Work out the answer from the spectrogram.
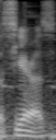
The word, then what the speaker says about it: Sierra: When we went down to like this closer to the Siena Nevadas, is that how you say it? Oh, Sierras, yeah.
